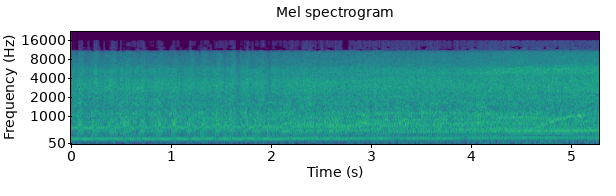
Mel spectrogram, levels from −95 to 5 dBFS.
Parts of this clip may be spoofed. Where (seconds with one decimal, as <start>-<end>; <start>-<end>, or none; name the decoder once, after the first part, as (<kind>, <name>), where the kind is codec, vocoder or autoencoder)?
0.8-4.0 (vocoder, Vocos)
